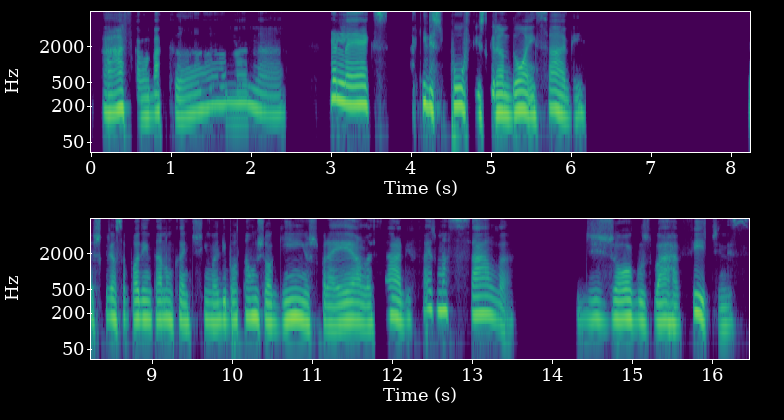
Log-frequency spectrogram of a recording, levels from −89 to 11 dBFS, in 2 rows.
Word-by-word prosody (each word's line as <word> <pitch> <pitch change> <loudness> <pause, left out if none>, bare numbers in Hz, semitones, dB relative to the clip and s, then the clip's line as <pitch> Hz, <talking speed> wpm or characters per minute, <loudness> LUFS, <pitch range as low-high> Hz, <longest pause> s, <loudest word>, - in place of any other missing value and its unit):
Ah, 165 +3 +3
ficava 140 -7 -6
bacana. 170 +3 -5 0.6
Relax, 220 -5 +5 0.3
aqueles 185 -6 +2
puffs 195 -8 +1
grandões, 160 -1 +4
sabe? 155 -5 -2 2.0
E - - -12
as - - -7
criança 170 -1 -3
podem 165 0 +1
estar 160 0 -2
em - - 0
um 155 - +1
cantinho 150 0 -5
ali, 150 +2 0
botar 155 +3 -4
uns 175 -1 +4
joguinhos 150 +1 +2
para 135 -2 -5
elas, 145 0 0 0.2
sabe. 165 -4 0
Faz 235 -1 -4
uma 225 0 +3
sala 190 - -3 0.8
de 155 +1 -7
jogos/ 160 -1 0 0.5
fitness. 145 - -1
160 Hz, 105 wpm, -23 LUFS, 150-185 Hz, 2.0 s, Relax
